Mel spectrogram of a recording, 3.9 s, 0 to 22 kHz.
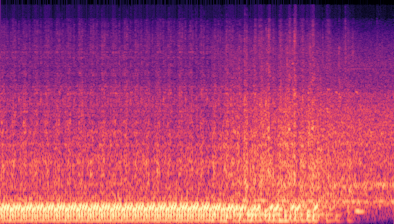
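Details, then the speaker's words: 1995 Acura Integra LS, turbo B18 semi-built motor with forged pistons and rods, aftermarket cams, eBay turbo, new head gasket: first start-up rough lumpy skipping idle before dying away, as if a cylinder is not firing; suspected misfire. "Sound like some of them weren't exactly doing their job. I don't know if you should try to clear it out a second."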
